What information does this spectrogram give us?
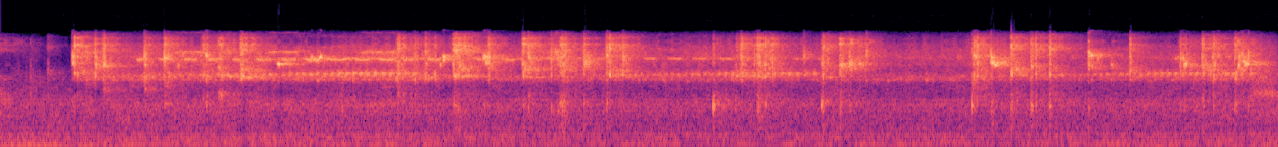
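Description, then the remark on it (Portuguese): A mouse squeaks softly, a steady stream of thin, high-pitched chirps in quick, uneven bursts lasting several seconds, with no voices. “Então diga, senhor ratinho, como é que você faz?”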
